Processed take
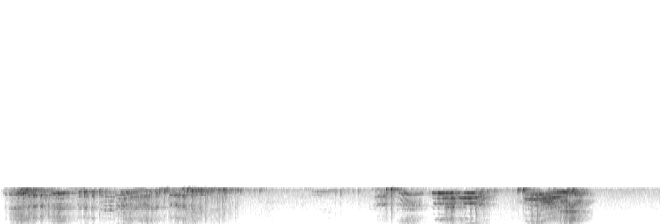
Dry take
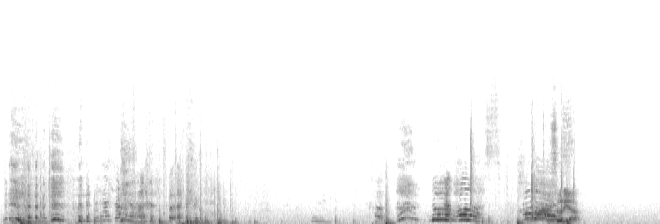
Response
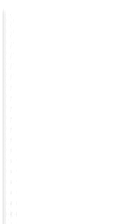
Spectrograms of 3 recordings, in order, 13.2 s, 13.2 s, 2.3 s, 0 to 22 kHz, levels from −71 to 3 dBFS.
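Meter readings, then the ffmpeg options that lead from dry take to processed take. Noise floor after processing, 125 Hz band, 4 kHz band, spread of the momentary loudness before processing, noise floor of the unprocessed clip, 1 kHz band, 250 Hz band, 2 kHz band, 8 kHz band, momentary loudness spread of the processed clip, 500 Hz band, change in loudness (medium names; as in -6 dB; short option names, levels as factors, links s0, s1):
-55 dBFS, under -25 dB, +16.5 dB, 19 LU, -55 dBFS, -15.5 dB, under -20 dB, +5.5 dB, under -35 dB, 19 LU, -21.5 dB, +3.5 dB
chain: -filter_complex "[0:a]lowpass=f=3100:t=q:w=0.5098,lowpass=f=3100:t=q:w=0.6013,lowpass=f=3100:t=q:w=0.9,lowpass=f=3100:t=q:w=2.563,afreqshift=-3600,bandreject=f=50:t=h:w=6,bandreject=f=100:t=h:w=6,asplit=2[s0][s1];[1:a]atrim=start_sample=2205,afade=t=out:st=0.32:d=0.01,atrim=end_sample=14553,adelay=103[s2];[s1][s2]afir=irnorm=-1:irlink=0,volume=2.82[s3];[s0][s3]amix=inputs=2:normalize=0,volume=0.473"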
